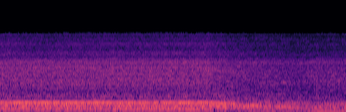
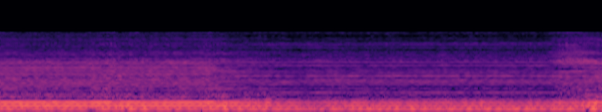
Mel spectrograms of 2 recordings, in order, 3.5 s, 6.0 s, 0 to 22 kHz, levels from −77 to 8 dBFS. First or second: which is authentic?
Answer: first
